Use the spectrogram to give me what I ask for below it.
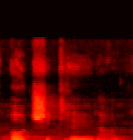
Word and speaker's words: Otsiketa: lean over to them and call it, say, Otsiketa. So let's try that. Otsiketa.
